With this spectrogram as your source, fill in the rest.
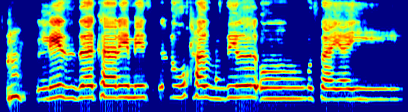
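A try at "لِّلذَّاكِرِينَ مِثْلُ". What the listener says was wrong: Zalnya lebih rokhwah. Lizzakari sa-nya juga lebih rokhwah. Jadi jangan berhenti-berhenti suaranya.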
